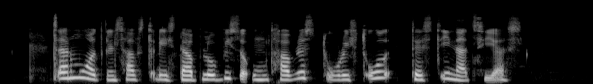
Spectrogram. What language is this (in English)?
Georgian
